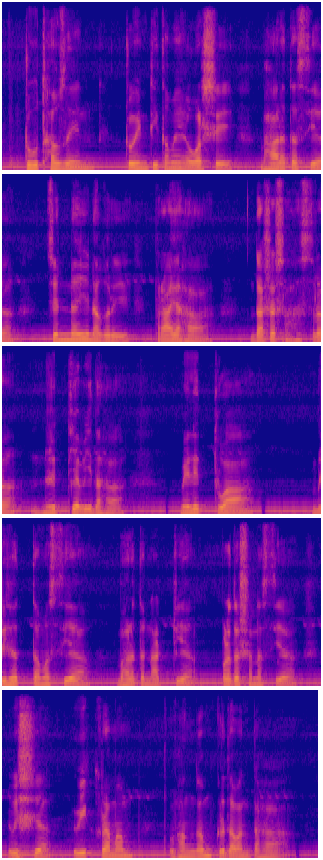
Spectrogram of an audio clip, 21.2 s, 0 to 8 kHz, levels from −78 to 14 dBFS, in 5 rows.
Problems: constant background noise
